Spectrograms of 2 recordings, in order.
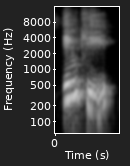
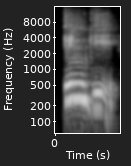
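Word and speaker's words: Ingi: her boyfriend's name is Inky and the sister starts calling him Ingy because it's spelled i n GI but the G is pronounced like a k and so Fanny the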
